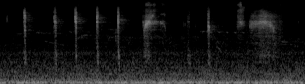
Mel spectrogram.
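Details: A bird in the morning while building its spring nest gives short, very high, thin chirps in quick, uneven bursts over a steady low hum.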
